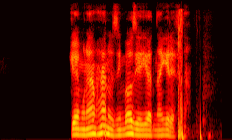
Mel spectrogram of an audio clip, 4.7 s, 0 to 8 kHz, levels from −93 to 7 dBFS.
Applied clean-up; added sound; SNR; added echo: none; Fart; 11 dB; none.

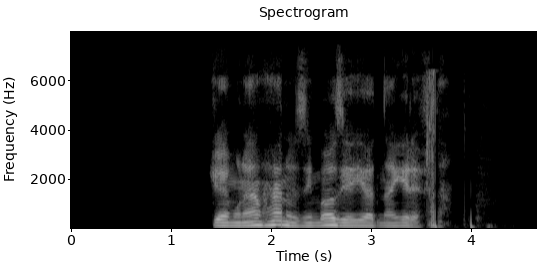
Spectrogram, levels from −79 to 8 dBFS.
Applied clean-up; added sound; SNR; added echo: neural mask model Resemble Enhance denoiser.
